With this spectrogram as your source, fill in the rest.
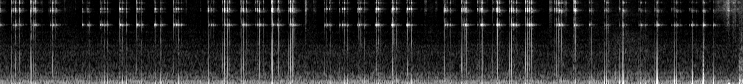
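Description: Fingernails tap rapidly and irregularly on the body of a hollow, empty white ceramic vase with a narrow neck. Each tap is a short, bright click with very little ring, and the taps continue steadily for about fifteen seconds over a low, constant hum.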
